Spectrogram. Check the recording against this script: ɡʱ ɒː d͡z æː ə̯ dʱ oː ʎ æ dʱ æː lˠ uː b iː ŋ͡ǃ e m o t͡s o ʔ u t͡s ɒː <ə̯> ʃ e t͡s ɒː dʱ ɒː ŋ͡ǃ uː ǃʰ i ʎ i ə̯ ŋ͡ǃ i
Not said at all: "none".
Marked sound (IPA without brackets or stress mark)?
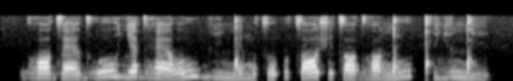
none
